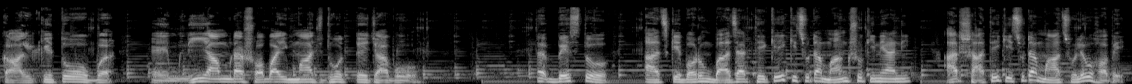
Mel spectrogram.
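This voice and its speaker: A man's voice: mid-range voice, slow, long pauses, lightly acted. A man playing a genial, hospitable older village father-in-law in a cartoon folk tale, speaking in an indulgent, coaxing way. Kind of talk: Bengali animated folk-tale dialogue. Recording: music under the voice. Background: music.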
